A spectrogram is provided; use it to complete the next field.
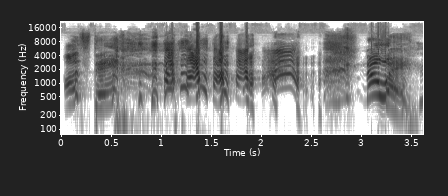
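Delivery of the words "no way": high, loud burst through real laughter; can barely believe it, cracking up; laughing disbelief. Real, not acted. Co-host hears of crying on stage, laughing disbelief.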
